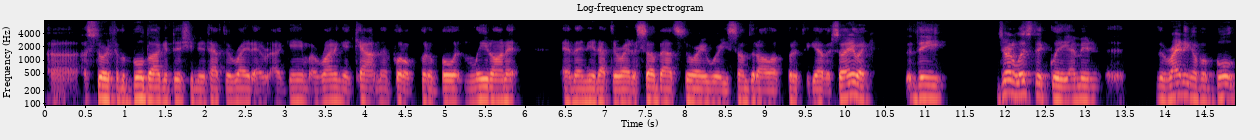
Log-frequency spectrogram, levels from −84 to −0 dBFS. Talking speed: 235 wpm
